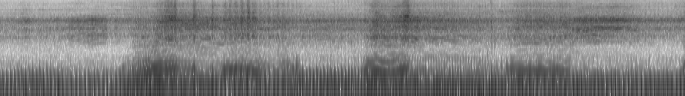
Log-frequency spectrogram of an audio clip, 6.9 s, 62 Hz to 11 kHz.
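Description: Two-stroke engine of a Beta RR 200 enduro bike under a steady low drone, revved in several short throttle blips that each rise and fall in pitch.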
